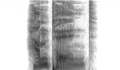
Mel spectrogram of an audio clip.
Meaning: present participle of hampeln
- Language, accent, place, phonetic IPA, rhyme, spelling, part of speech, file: German, Germany, Berlin, [ˈhampl̩nt], -ampl̩nt, hampelnd, verb, De-hampelnd.ogg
